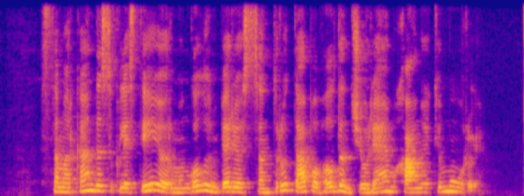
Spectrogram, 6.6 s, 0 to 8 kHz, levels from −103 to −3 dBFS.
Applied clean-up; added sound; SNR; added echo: none; none; none; none.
